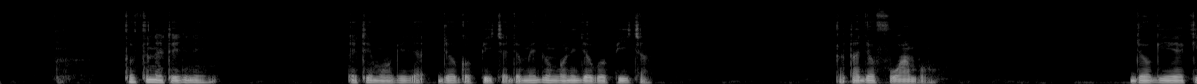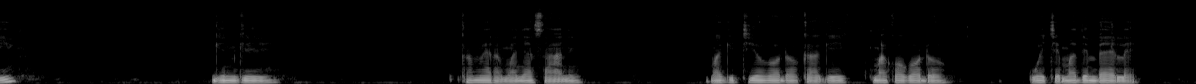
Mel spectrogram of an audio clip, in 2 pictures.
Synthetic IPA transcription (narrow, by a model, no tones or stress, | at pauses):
t̪ot̪netid͡ʒnɪ | etɪmɔɡɪ̰d͡ʒoɡopit͡ʃa̰d͡ʒɔmeloŋɡonɪd͡ʒoɡopit͡ʃa | katad͡ʒɔfwambɔ | d͡ʒɔɡɪekɪ | ɡɪnɡɪ | kamɛɾamaɲasanɪ | maɡɪtioɡɔdɔkaɡɪ | makɔɡɔdɔ | wet͡ʃemad̪ɪmbɛlɛ̰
